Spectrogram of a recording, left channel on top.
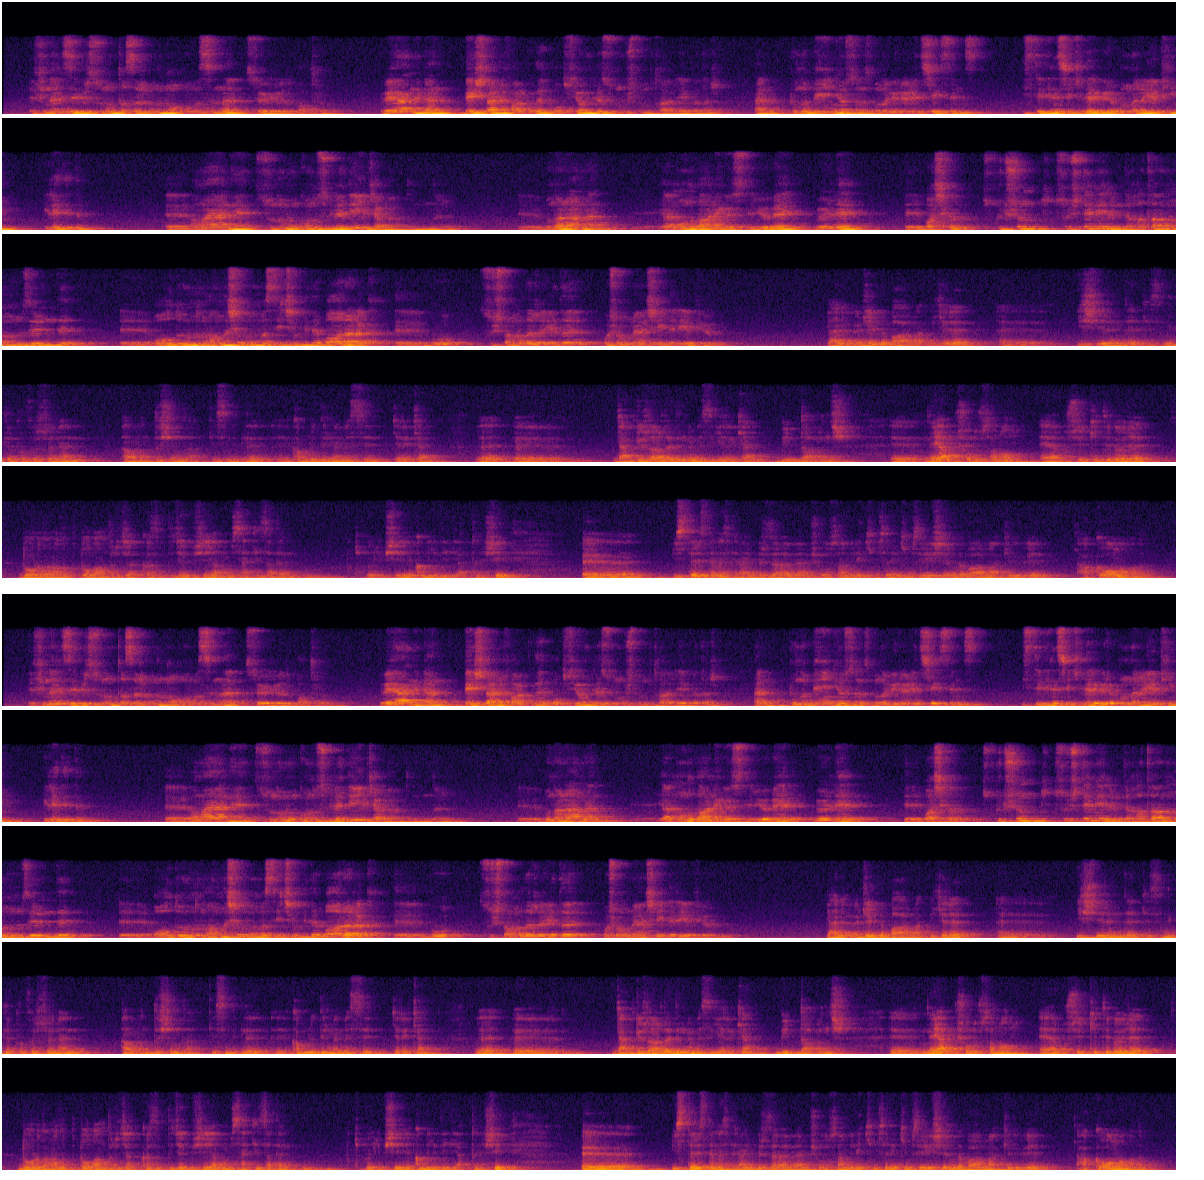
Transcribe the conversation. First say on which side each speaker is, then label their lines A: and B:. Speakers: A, on the right (about 80°); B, on the right (about 70°).
A: e, finalize bir sunum tasarımının olmamasını söylüyordu patron. Ve yani ben 5 tane farklı opsiyon bile sunmuştum bu tarihe kadar. Yani bunu beğeniyorsanız, buna göre üretecekseniz İstediğiniz şekillere göre bunları yapayım bile dedim. Ee, ama yani sunumun konusu bile değilken yaptım bunları. Ee, buna rağmen e, yani onu bahane gösteriyor ve böyle e, başka suçun suç demeyelim de hatanın onun üzerinde e, olduğunun anlaşılmaması için bir de bağırarak e, bu suçlamaları ya da hoş olmayan şeyleri yapıyor.
B: Yani öncelikle bağırmak bir kere eee, iş yerinde kesinlikle profesyonel tavrın dışında kesinlikle eee, kabul edilmemesi gereken ve eee, yani göz ardı edilmemesi gereken bir davranış. Eee, ne yapmış olursan ol, eğer bu şirketi böyle doğrudan alıp dolandıracak, kazıklayacak bir şey yapmamışsan ki zaten böyle bir şeye yakın bile değil yaptığın şey. Eee, İster istemez herhangi bir zarar vermiş olsam bile kimsenin kimseye iş yerinde bağırmak gibi bir hakkı olmamalı.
